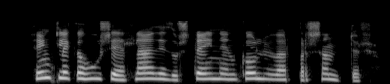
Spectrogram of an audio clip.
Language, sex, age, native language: Icelandic, female, 16, Icelandic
